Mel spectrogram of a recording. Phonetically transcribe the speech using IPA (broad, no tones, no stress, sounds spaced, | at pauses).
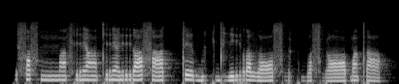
s ɪ sˤ nː ã sˤ rʲ ãː tˤ rʲ ã rʲ a sˤ a tː ɪː b ɪ k dʱ i rʲ ɔ ðˤ ɵː sˤ ɡ ɪ k b ɒ sˤ ɡ ɒː ɓ ĩ tˤ ɾ ɒ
